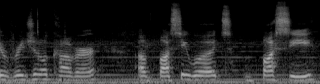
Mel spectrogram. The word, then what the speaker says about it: Busse: cover of busy Woods busy like a bus not Bucy that's how you pronounce it everybody and actually uh my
